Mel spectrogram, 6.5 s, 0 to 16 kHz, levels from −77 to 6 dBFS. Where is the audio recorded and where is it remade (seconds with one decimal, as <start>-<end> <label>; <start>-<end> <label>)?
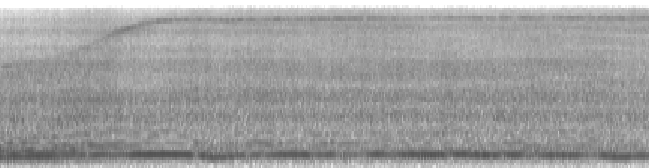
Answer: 0.0-6.5 recorded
